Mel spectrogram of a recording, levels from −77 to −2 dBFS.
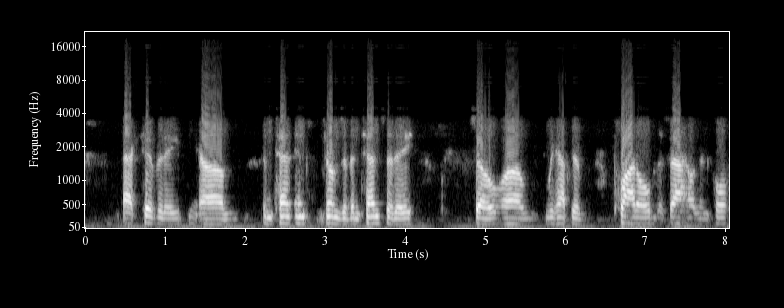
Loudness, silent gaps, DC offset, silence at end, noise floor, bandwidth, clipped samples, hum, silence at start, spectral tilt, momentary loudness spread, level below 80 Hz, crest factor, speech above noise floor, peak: -12 LUFS; none; under 0.1%; 0.05 s; -42 dBFS; 16.5 kHz; under 0.1%; none; 0 s; -6 dB/octave; 12 LU; -44 dBFS; 12 dB; 31 dB; 0 dBFS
